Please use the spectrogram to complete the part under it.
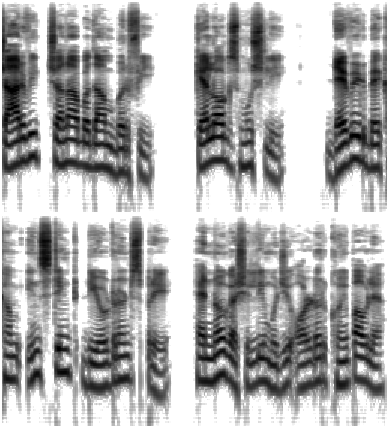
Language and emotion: Goan Konkani, neutral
